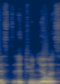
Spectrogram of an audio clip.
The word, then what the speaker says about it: étudiante: Y para decir, y el femenino de étudiant, porque étudiant es el masculino, el femenino sería étudiante. Y en este momento se pronuncia la T y se añade la E.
